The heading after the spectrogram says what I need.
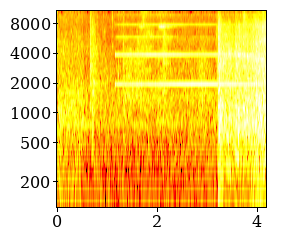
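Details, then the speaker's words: Detroit DD15 diesel truck with a no-start after fuel filter change, primed with priming tool, clutch down: faint steady tone, then the engine catches at once and settles into an even idle; normal start. "away it starts up so we got the truck Punk up"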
